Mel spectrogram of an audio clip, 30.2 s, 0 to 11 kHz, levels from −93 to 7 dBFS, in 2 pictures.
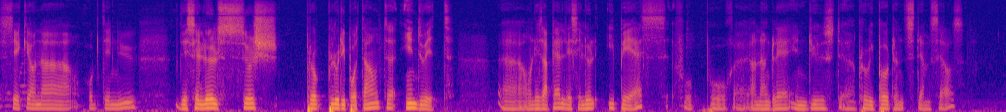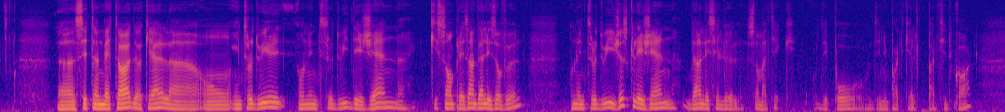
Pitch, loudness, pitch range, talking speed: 120 Hz, -29 LUFS, 110-130 Hz, 125 wpm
